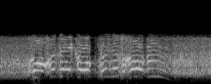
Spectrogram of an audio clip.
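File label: German aircraft damaged mood high, speech; War Thunder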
